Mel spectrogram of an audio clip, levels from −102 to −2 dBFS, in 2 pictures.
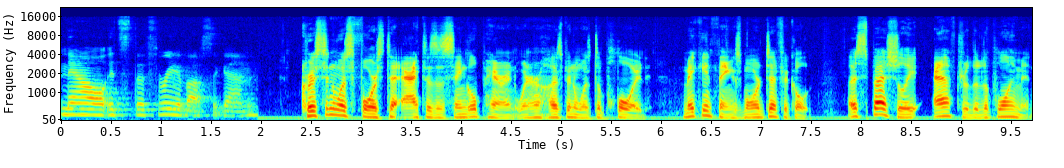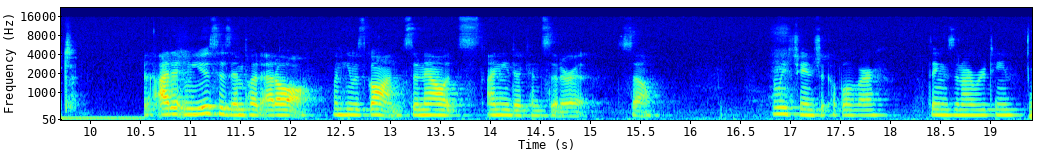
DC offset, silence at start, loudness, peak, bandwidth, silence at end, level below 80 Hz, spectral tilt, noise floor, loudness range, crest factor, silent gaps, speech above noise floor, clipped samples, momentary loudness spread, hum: under 0.1%; 0 s; -26 LUFS; -6 dBFS; 15.5 kHz; 0 s; -60 dBFS; -5 dB/octave; -67 dBFS; 23 LU; 24 dB; none; 40 dB; under 0.1%; 24 LU; none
